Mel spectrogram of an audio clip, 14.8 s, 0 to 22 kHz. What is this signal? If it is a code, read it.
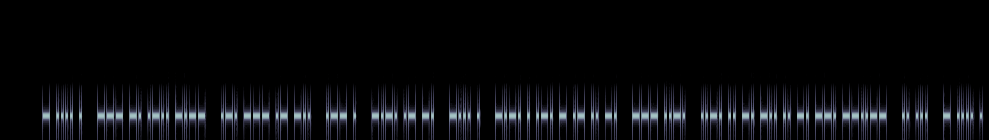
Morse code, heard as a keyed tone, about 34 wpm, 700 Hz. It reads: THE ONLY ROAD WE CAN BE CERTAIN OF FINDING, IS THE
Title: Sentences from Top 1100 Words 35wpm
